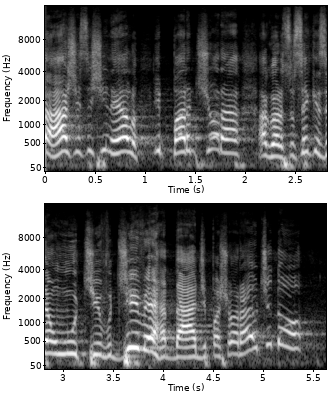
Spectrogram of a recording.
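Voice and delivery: scolding mother. Retold or imitated.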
